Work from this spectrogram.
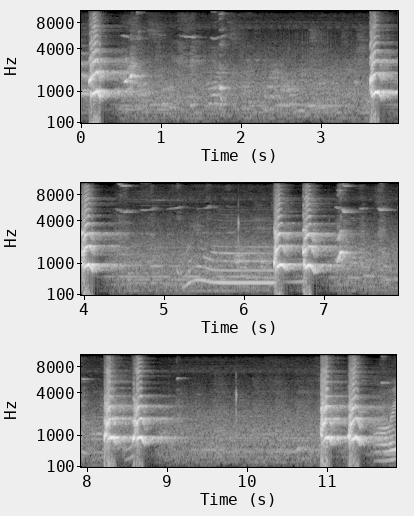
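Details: Dogs at home eager to play outside although it is raining; loud barks come in quick pairs several seconds apart, with a soft whine and a faint tone between bursts.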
